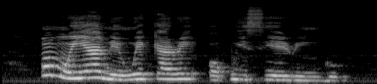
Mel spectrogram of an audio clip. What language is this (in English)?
Igbo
